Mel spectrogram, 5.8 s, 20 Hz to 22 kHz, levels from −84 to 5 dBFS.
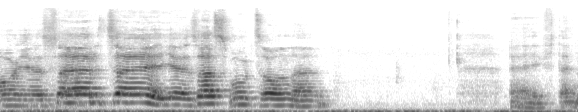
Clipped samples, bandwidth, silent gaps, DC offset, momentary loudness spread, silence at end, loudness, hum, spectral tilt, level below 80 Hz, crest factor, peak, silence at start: under 0.1%; 16 kHz; none; under 0.1%; 17 LU; 0 s; -23 LUFS; none; -4 dB/octave; -42 dBFS; 18 dB; -6 dBFS; 0 s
